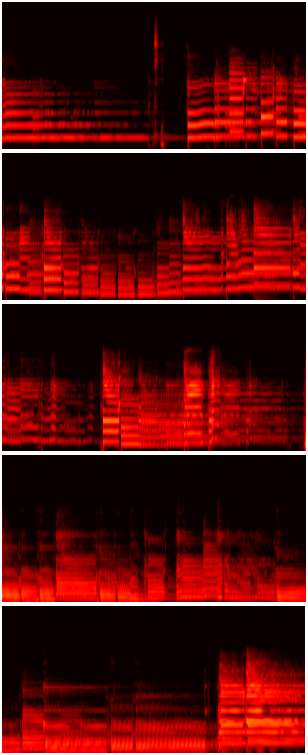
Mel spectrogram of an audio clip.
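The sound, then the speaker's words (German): A distorted electric guitar lead plays sustained, singing melodic phrases on its own while an equalizer boosting the mids is switched on and off during playing, the tone sounding fuller and thicker with the EQ on than with it off. “Das war dann viel fetter mit dem EQ.”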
